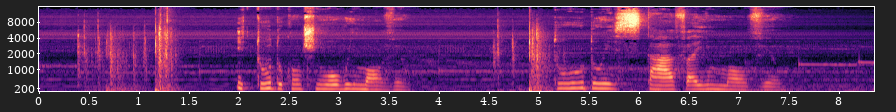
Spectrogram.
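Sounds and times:
locked door thudding against the frame as someone tries it: 0:00.4 - 0:01.6, 0:04.4 - 0:05.5
speech: 0:02.0 - 0:03.8, 0:05.2 - 0:07.6.

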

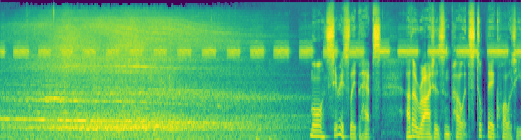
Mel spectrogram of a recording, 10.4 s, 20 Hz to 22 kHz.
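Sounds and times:
electric tram rumbling along its rails: 0:00.0 - 0:06.8
speech: 0:06.2 - 0:10.4.

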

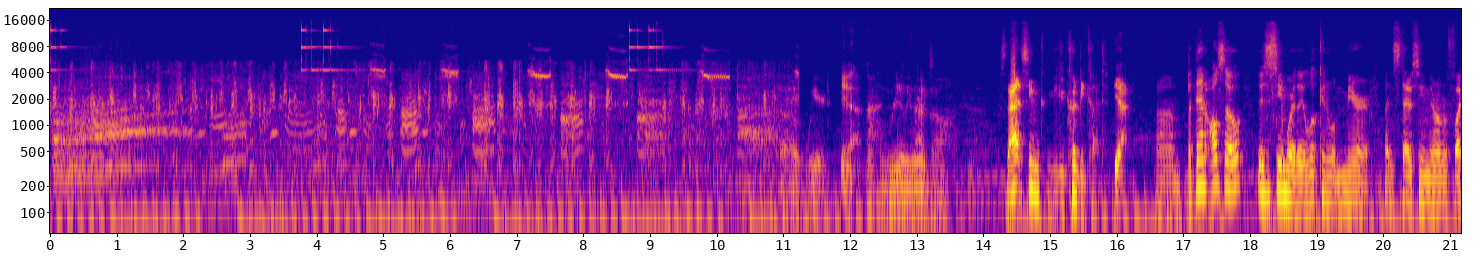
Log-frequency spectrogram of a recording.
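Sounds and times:
bell on a unicycle wheel ringing: 0:00.0 - 0:00.6, 0:03.8 - 0:05.0, 0:08.7 - 0:10.1
steady low rhythmic pulse: 0:00.0 - 0:05.8, 0:06.8 - 0:12.6
ducks quacking: 0:00.1 - 0:11.2
speech: 0:11.9 - 0:13.6, 0:14.3 - 0:21.1.

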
